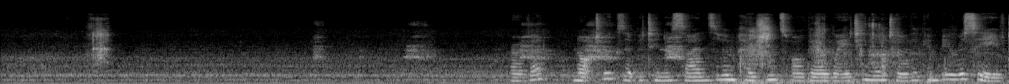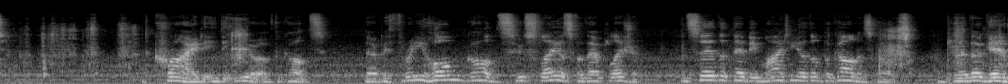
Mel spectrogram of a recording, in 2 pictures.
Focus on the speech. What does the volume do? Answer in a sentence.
The volume of the speech stays about the same.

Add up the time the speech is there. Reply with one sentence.
The speech can be heard for 14 seconds in total.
